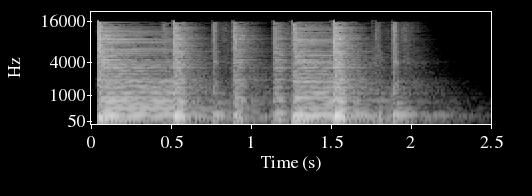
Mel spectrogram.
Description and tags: Rhythmguitar Dmaj P107
Pure rhythmguitar acid-loop at 120 BPM
rhythmguitar, 120-bpm, loop, guitar, rhythm, acid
